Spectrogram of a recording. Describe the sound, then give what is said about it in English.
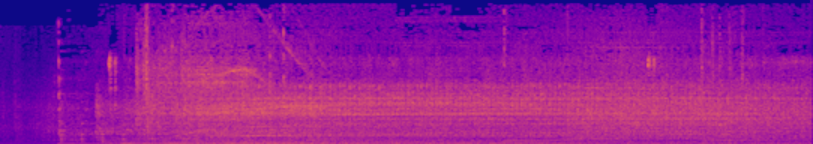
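A car engine drones steadily while driving, a dense, even rumble that swells in after a brief quiet start and holds at a constant level. “Drive us home, Dr. West.”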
